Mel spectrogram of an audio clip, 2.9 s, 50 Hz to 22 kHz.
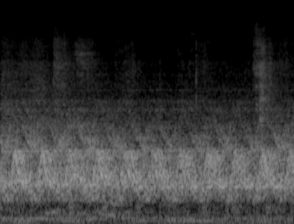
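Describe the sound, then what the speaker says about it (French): Exam start siren at a composition centre in Benin marking the first paper at 8 o'clock, a steady wailing tone held throughout with slight rises and falls, moderately distant over faint background noise. "Il sonnait exactement 8 heures quand la sirène retentit, donnant ainsi le top de la première épreuve."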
